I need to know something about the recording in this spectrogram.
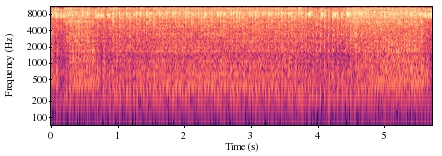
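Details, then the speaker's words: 2012 Kawasaki Ninja twin on single homemade-manifold Keihin PZ30 clone carb, choke on: runs rough and loud with uneven blips, revs swell slowly after throttle opening; hesitation off idle. "it had a it had a tendency I would give a gas and it would lag it would an instantly respond"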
